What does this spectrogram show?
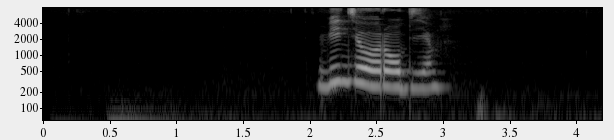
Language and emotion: Russian, neutral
